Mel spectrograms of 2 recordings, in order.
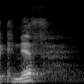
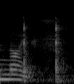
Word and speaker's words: knife: There's that K. Everybody says it's a silent K, but we should... That doesn't seem right to me. Well, it is silent. Like night and night, there's a silent K in the night, like as it's getting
